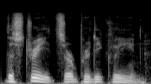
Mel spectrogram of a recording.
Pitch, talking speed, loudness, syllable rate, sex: 110 Hz, 200 wpm, -16 LUFS, 5.5 syllables/s, male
